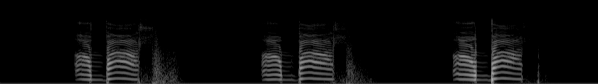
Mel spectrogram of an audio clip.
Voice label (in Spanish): compadre, Zapoteco, san miguel albarradas; humano; INALI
